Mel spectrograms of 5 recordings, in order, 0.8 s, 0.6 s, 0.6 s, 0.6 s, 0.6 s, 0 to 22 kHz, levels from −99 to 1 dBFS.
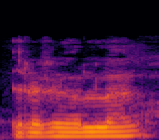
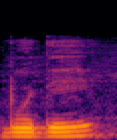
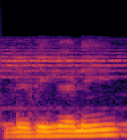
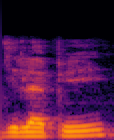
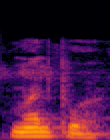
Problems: background sounds at intervals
